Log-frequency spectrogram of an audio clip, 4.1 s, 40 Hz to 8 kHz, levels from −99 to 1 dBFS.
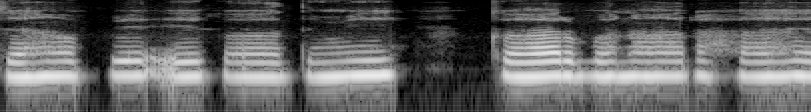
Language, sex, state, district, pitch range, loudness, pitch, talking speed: Hindi, female, Jharkhand, Garhwa, 215-225 Hz, -18 LUFS, 220 Hz, 120 wpm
